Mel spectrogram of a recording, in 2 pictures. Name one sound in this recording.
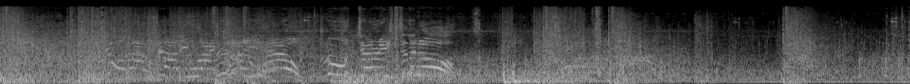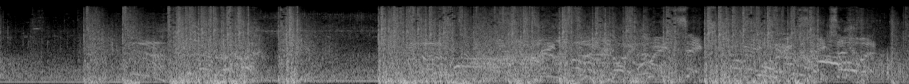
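Explosions boom and rumble nearby.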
